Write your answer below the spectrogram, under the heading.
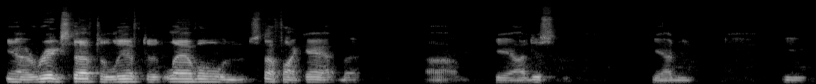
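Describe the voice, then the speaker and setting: An older man with an average-pitched voice talks as a guest on a fishing podcast. His delivery is casual and unscripted. He moves haltingly, doubling back on words as he answers. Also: animated. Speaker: podcast guest, kayak angler. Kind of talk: casual conversational interview answers.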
